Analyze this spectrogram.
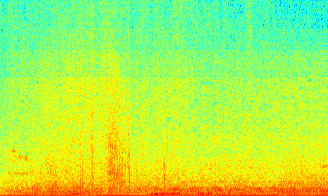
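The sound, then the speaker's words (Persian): Strong sea waves surge around a ship in a dense, continuous roar of rushing water. A low rumble and some wind noise sit underneath. The sound stays loud and steady, with no voices. “موج داره شدید میشه. دیگه بهت هشدار نمیدم. کشتی اونجا.”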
